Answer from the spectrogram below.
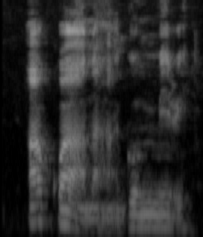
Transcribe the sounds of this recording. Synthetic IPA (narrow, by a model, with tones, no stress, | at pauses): a˦kʷa˦a˨na˨a˨ɡʊ˦m̩˦mi˦ɾi˦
